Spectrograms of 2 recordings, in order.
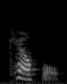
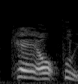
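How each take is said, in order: First: The word is said smoothly in two beats. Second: The word is split into three separate beats. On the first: The speaker calls it right. "두 박자예요" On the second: The speaker calls it wrong. "careful 이러진 않거든요"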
